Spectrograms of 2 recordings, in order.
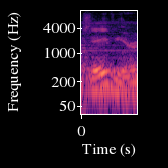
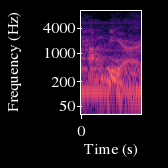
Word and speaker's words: Xavier: I see this word Xavier on the signs all over down there in Arizona, and they pronounce it Javier.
